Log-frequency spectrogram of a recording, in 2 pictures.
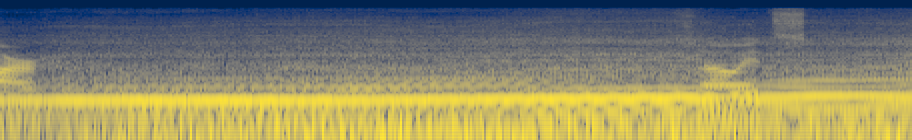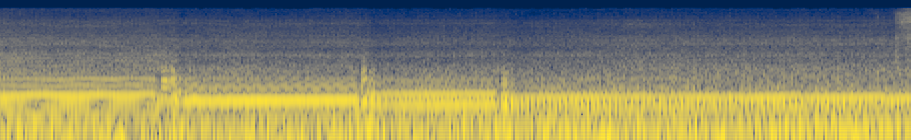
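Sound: Hellcat car engine accelerating

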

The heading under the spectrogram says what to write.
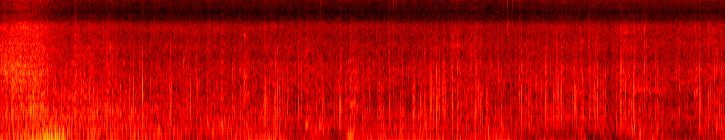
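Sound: heavy rain falling

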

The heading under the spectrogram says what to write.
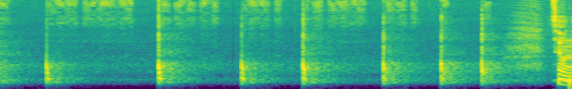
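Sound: handwriting numbers in a math exercise

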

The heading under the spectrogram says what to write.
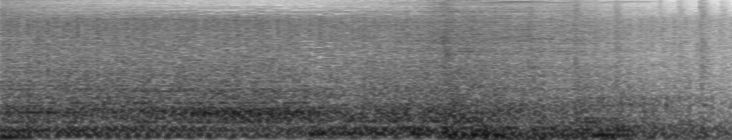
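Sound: Apache helicopter roaring in the sky

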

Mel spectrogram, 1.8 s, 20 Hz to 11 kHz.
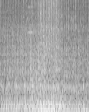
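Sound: John Deere 5310 tractor engine revving

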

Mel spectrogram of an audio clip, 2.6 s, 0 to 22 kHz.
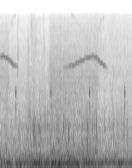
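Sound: turbo whine of a Ford Cargo 3238 truck climbing

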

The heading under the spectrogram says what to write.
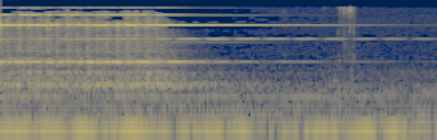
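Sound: telephone ringing in VRChat horror game Doll House

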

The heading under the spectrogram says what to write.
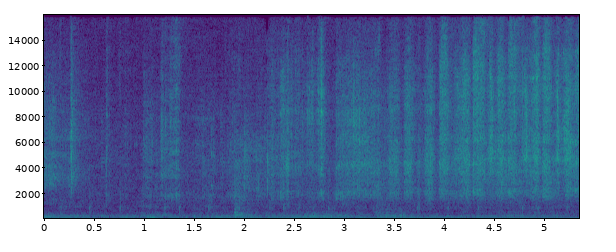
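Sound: rubbing salt and vinegar onto an antique wooden desk

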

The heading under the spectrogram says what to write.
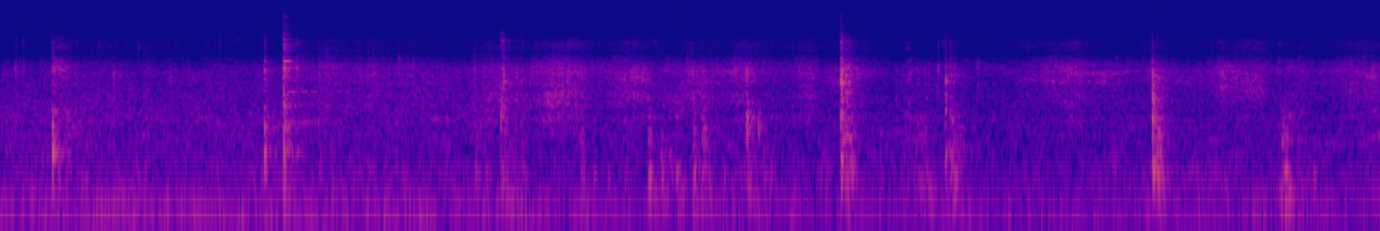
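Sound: roasting dry fruits in ghee in a pan

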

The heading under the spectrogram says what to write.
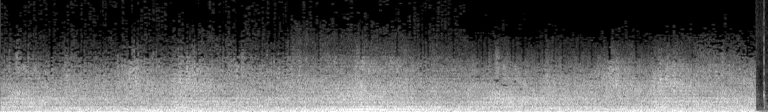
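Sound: airplane sound from the video game Fortnite

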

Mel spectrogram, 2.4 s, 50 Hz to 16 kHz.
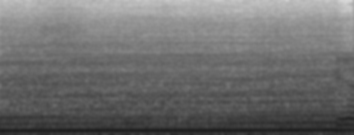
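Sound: Suzuki GSXR1000 motorcycle accelerating in first gear

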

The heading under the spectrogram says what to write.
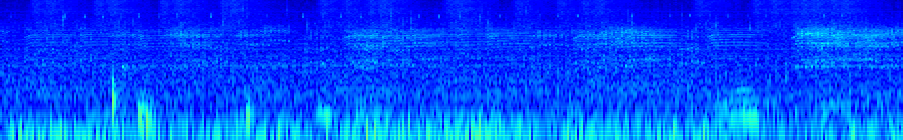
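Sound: sheep bleating in a video game

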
